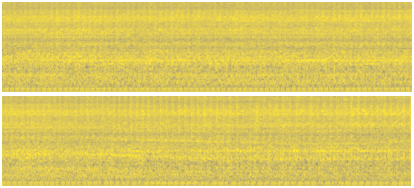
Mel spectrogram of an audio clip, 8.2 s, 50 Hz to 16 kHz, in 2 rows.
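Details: Craftsman DYS 4500 riding mower, 24 HP Briggs & Stratton Intek twin, after storage and a full service with the fuel tank cleaned and the carburetor refilled. Steady, even putter with a smooth low drone and no misses or knocks; running properly.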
